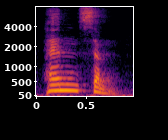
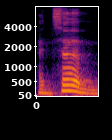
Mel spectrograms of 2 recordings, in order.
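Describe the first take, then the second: First: The stress is on the first syllable. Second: The stress is on the second syllable. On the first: The speaker calls it right. "tekanan pada suku kata pertama kan" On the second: The speaker calls it wrong. "kalau baca bukan handsome, bukan gitu kan"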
